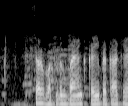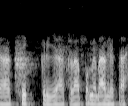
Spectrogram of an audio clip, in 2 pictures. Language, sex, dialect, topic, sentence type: Hindi, male, Awadhi Bundeli, banking, statement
